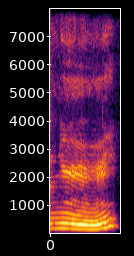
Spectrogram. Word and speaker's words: 女: Let's pronounce the 女, third tone.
